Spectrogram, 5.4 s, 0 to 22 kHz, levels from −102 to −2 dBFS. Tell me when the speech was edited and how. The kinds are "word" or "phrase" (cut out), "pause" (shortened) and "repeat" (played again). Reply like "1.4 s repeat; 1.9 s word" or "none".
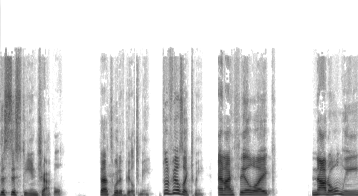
2.0 s word; 2.3 s pause; 3.2 s pause

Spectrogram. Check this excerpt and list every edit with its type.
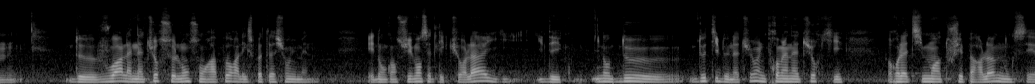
6.1 s word

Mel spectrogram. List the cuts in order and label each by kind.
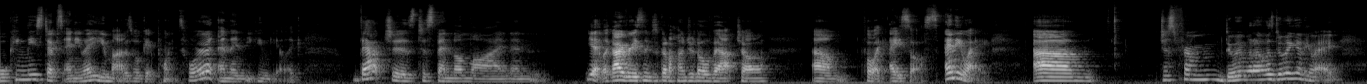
none

